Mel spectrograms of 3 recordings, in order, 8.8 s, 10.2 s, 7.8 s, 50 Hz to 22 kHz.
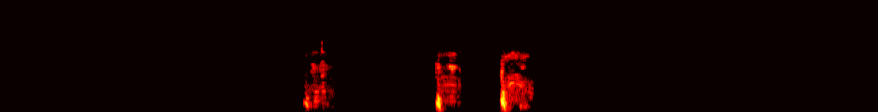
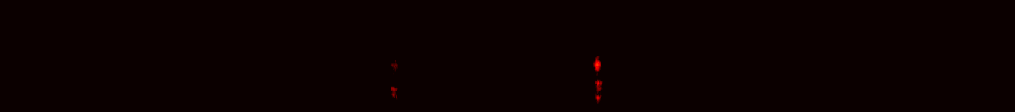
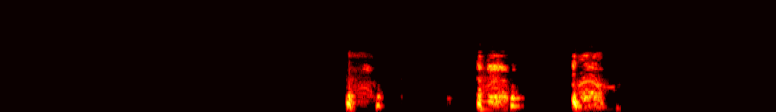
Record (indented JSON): {
  "cough_length": "8.8 s",
  "cough_amplitude": 20067,
  "cough_signal_mean_std_ratio": 0.11,
  "exhalation_length": "10.2 s",
  "exhalation_amplitude": 927,
  "exhalation_signal_mean_std_ratio": 0.07,
  "three_cough_length": "7.8 s",
  "three_cough_amplitude": 22827,
  "three_cough_signal_mean_std_ratio": 0.22,
  "survey_phase": "beta (2021-08-13 to 2022-03-07)",
  "age": "65+",
  "gender": "Male",
  "wearing_mask": "No",
  "symptom_none": true,
  "smoker_status": "Ex-smoker",
  "respiratory_condition_asthma": false,
  "respiratory_condition_other": false,
  "recruitment_source": "REACT",
  "submission_delay": "1 day",
  "covid_test_result": "Negative",
  "covid_test_method": "RT-qPCR",
  "influenza_a_test_result": "Negative",
  "influenza_b_test_result": "Negative"
}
